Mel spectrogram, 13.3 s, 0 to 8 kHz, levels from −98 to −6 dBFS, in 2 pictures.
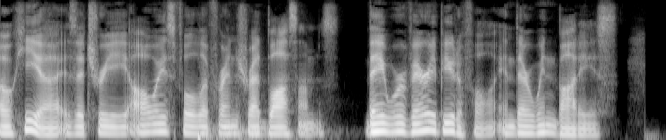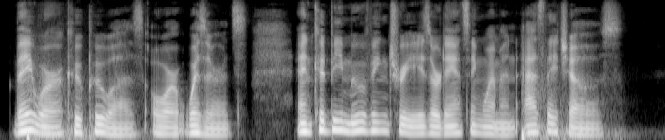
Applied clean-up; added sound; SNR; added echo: neural mask model DeepFilterNet 3.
